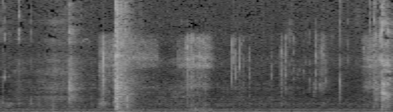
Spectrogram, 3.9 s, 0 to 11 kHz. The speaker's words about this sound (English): Pass the keyboard or note taker to player 2. Press any key to continue.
